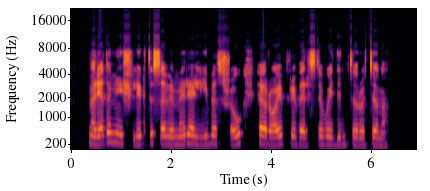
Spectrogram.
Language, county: Lithuanian, Kaunas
